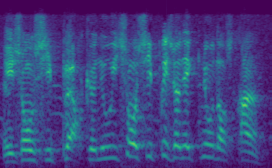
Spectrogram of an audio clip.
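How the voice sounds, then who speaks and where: A man acting in a film drama as a desperate, defiant prisoner, pleading and cursing at his guards in shouts. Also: quick pace, close to an everyday voice. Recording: muffled film audio, loud train rumble.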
